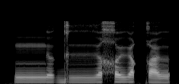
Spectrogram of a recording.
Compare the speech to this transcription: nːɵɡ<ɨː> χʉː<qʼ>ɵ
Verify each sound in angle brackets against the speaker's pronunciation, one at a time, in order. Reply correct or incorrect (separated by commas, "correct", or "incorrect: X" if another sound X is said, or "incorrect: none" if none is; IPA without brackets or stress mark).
correct, incorrect: q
